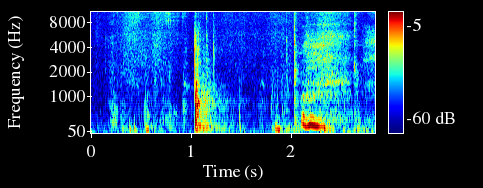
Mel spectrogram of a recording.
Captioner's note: breathes heavily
